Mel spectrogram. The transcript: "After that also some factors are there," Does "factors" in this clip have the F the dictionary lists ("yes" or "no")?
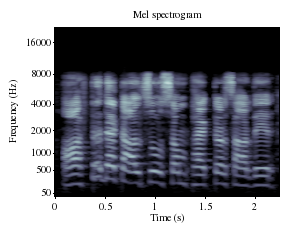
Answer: no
